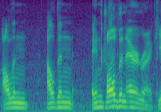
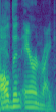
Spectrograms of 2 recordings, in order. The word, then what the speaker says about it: Alden Ehrenreich: Alden Ehrenreich. Yeah. – Alden Ehrenreich. I think he was fantastic. I really do. – I have been burned at the stake for this. I think Alden Ehrenreich was a better Han Solo than Harrison Ford in Return of the Jedi.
